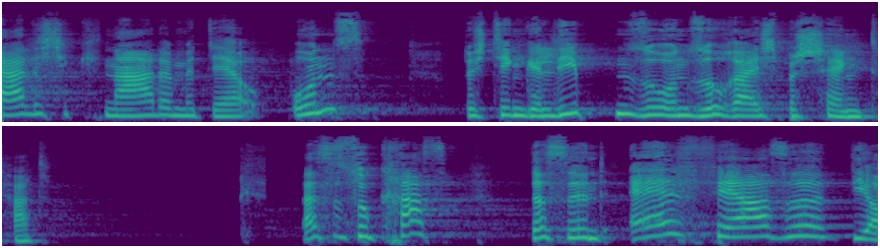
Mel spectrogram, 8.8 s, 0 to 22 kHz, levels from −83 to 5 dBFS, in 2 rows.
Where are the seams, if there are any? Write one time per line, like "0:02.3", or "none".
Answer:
0:01.4
0:05.7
